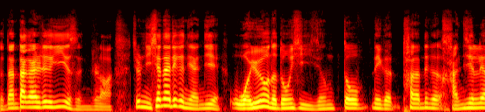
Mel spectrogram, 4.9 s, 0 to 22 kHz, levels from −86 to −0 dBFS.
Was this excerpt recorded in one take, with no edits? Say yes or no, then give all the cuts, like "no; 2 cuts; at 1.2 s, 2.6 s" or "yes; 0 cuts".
no; 1 cut; at 2.2 s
